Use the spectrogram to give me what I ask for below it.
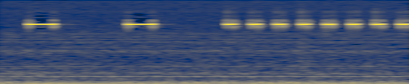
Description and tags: Bomb Countdown Beeps
The countdown beeps of a bomb about to go off.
